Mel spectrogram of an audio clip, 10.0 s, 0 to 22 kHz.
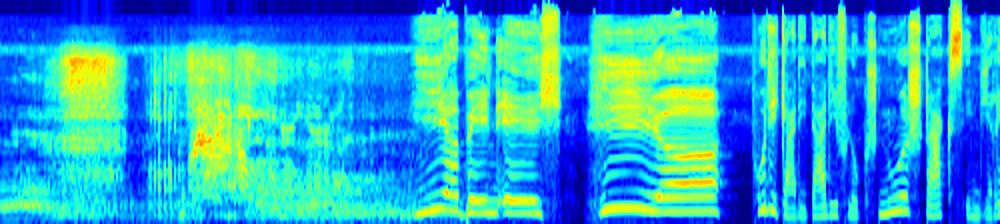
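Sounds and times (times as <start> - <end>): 
jaguar roaring: 0.0 - 4.2
speech: 4.6 - 9.9.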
